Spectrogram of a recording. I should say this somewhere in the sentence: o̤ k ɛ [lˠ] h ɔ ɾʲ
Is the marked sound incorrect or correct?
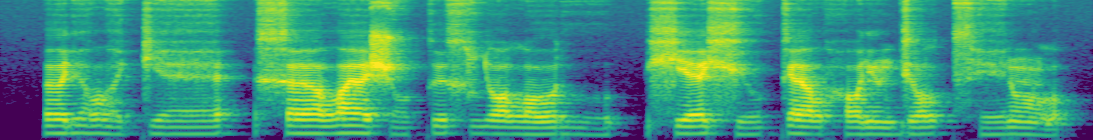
correct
